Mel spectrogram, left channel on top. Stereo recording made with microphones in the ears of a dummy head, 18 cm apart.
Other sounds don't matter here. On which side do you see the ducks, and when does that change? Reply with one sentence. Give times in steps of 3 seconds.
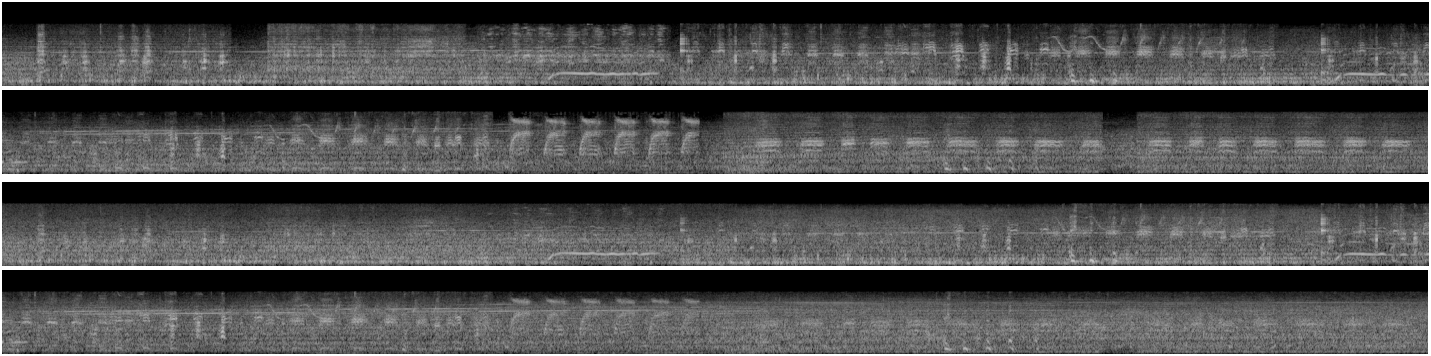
In this clip you hear the ducks on the left from 0 s, on the right from 12 s, in the centre from 18 s and on the left from 21 s.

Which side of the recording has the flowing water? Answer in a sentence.
You can hear the flowing water on the right.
